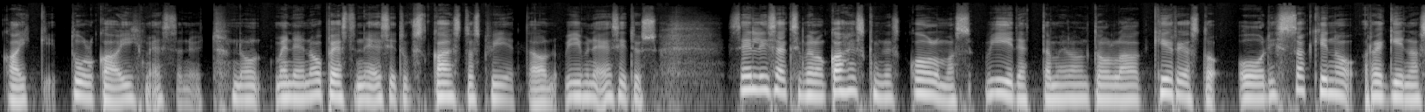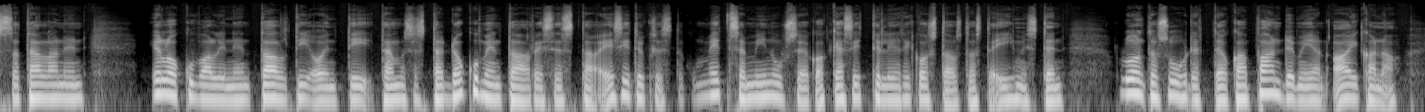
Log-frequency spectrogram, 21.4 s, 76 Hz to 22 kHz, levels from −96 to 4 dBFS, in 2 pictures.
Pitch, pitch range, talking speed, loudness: 150 Hz, 140-170 Hz, 125 wpm, -20 LUFS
